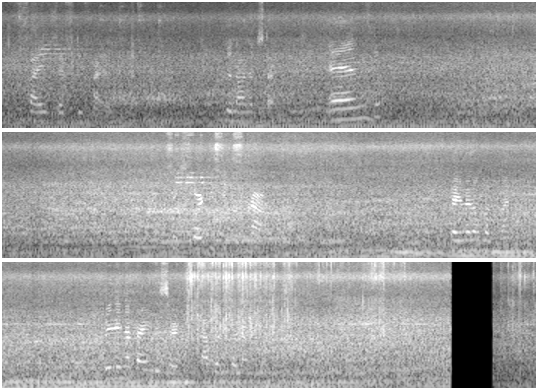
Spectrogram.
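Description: A young woman talks close to the microphone in a casual way.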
